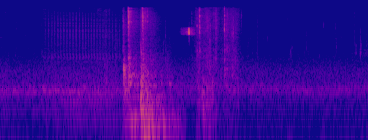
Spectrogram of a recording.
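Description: A wooden door bangs shut.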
